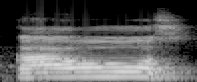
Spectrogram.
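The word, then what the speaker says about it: chaos: देखि चास नहीं हैय सी के बाद एच आ रहा है तो एच विल बी साइलेंट तो कैसे बोलेगा काओस कास बोलते हैं कंप्लीट डिसऑर्डर एंड कन्फ्यूजन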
